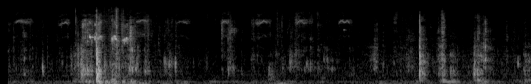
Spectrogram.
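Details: Pet mice squeaking while mating, short high-pitched chirps and clicks scattered across the recording, with a louder burst of squeals near the first second and softer rustling between calls.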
